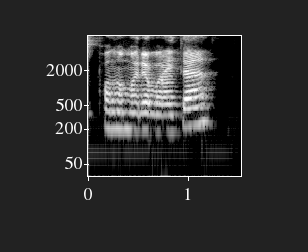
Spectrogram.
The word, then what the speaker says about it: Ponomariovaite: Thank you so much for having me here today, and the last name is Ponomariovaite.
